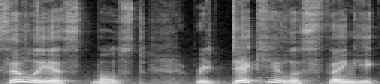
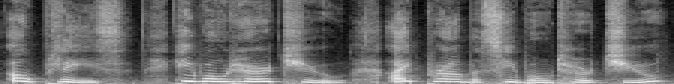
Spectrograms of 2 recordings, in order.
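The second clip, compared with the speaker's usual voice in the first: reassuring; 14 semitones higher, 4 dB louder than usual. Acted. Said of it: "Missus Prim tried to reassure her".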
